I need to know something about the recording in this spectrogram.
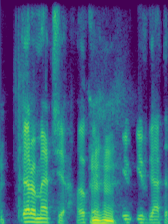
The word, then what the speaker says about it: Sheremeta: Roman Sheremeta, is that how we pronounce the name? Sheremeta. Sheremeta.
